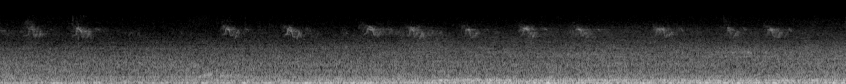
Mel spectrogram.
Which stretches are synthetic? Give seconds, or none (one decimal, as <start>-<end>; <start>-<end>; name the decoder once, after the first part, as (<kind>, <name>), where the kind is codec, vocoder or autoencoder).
0.0-1.2 (vocoder, Vocos); 4.1-6.6; 7.3-8.5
